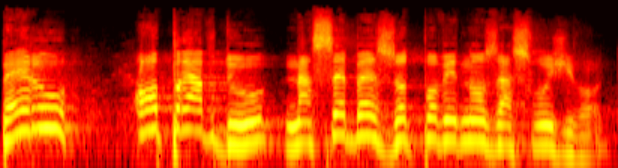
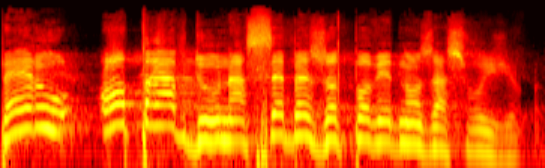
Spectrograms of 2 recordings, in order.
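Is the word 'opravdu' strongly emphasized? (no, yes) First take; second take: no; yes. First: The word opravdu gets no special emphasis. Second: The word opravdu is strongly emphasized.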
